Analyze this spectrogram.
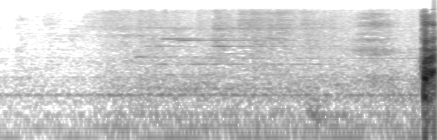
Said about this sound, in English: That was perfect timing. Thank you for covering up my sneeze. That was very thoughtful.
